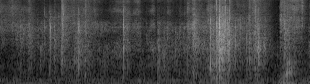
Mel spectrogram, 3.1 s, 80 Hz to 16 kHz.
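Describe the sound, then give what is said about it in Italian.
Newspaper pages rustle and crinkle as they are flipped while searching for a page, a run of soft papery crackles building to a couple of louder, fuller page turns near the end, with no one speaking. “Eh, che non è pagina 7 perché non saprei neanche dirvi che pagina è forse vediamo se fosse 17 per caso”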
